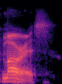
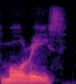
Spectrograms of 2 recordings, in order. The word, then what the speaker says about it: Maurice: a series of films is morris pronounced morris maurice a-u-r-i-c-e it's maurice yeah it's more recent yeah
